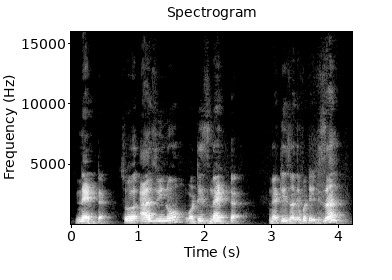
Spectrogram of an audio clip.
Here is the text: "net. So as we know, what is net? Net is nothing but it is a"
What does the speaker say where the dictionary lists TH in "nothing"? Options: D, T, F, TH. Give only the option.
T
